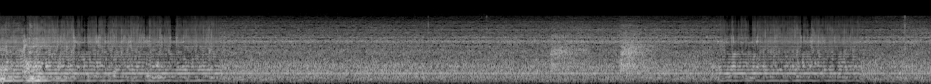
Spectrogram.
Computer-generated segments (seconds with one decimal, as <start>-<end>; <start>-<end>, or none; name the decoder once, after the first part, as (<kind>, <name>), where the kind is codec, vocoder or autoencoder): 0.0-2.2 (vocoder, BigVGAN v2); 7.2-8.6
